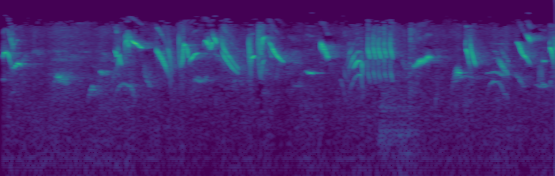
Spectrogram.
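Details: A black-throated canary (Crithagra atrogularis) sings a fast, unbroken run of high, twittering notes with quick upward and downward slurs and a short buzzy rattle partway through.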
